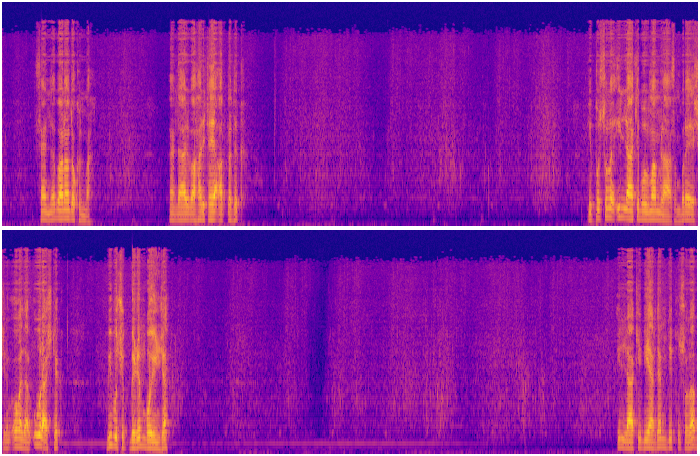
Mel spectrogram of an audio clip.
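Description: A paddle splashes softly through calm water.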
